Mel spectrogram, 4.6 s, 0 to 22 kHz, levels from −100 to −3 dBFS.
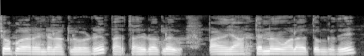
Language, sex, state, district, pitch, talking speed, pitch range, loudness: Tamil, male, Tamil Nadu, Kanyakumari, 125 Hz, 145 wpm, 125-135 Hz, -15 LUFS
